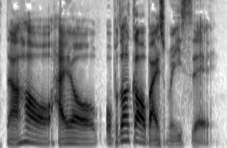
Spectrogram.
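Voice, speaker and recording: A man's voice: fairly low pitch, expressive, racing, dry recording, clean studio sound. A man with a Taiwanese Mandarin accent chatting casually and expressively as a podcast co-host, with occasional English words mixed in. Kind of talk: casual chat podcast, reading listener replies.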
